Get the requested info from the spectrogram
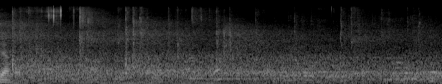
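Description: Reverberant sports-hall background of faint, indistinct voices from players and people around a futsal court, with a few short high squeaks in the first second and a half.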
